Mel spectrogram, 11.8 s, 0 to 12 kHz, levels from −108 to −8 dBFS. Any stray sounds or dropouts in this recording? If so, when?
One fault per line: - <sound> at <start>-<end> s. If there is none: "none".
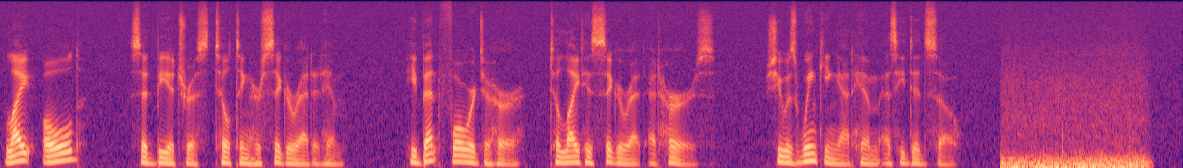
- thud at 10.0-11.6 s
